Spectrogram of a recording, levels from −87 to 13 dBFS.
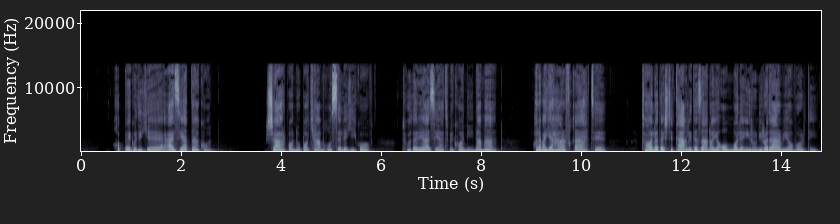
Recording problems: none

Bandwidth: 13.5 kHz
